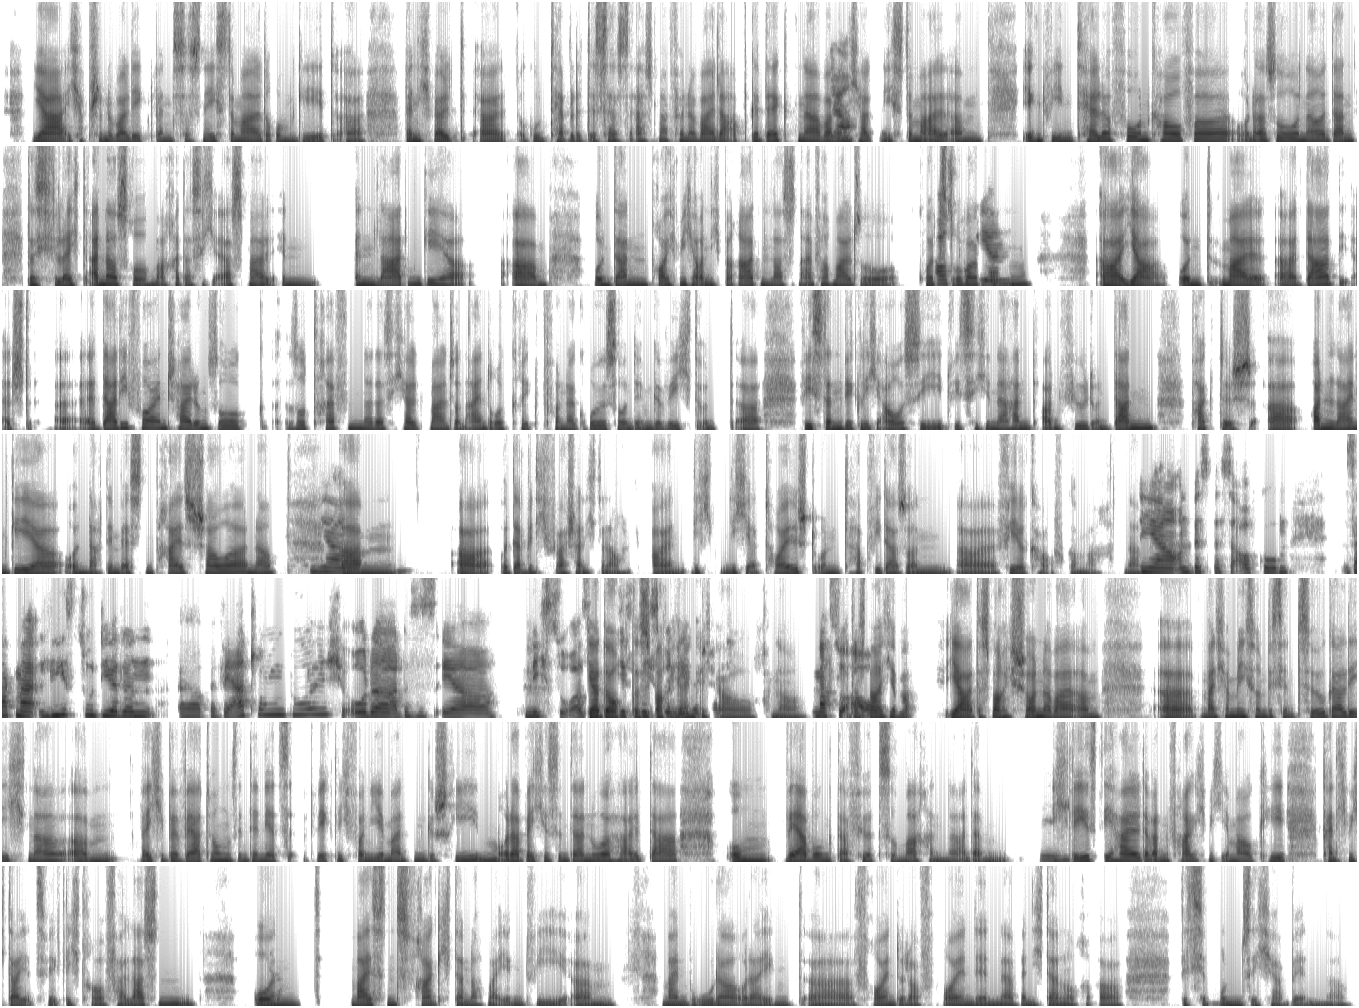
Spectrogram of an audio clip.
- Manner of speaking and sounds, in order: none
- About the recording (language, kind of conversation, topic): German, advice, Wie kann ich Fehlkäufe beim Online- und Ladenkauf vermeiden und besser einkaufen?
